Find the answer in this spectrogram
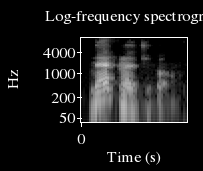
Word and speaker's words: negligible: negligible that's better negligible still a little too much emphasis on on the glit make it come down negligible come back up with this third syllable one up three up two down four down negligible negligible that's it NE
